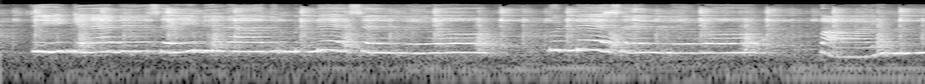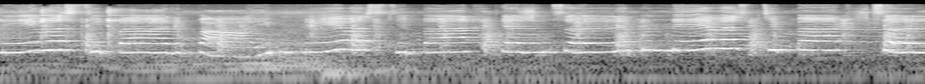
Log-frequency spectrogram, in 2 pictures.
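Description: A young girl singing a Tamil song solo, in phrases of long held notes that waver slightly, with short breaks for breath between them.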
